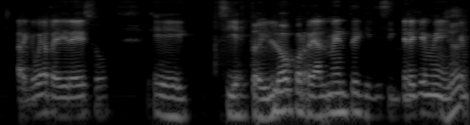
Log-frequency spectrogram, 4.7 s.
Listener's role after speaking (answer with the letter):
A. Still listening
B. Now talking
B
